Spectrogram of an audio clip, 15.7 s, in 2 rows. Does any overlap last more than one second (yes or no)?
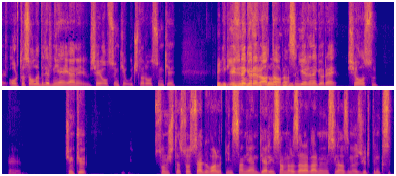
yes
